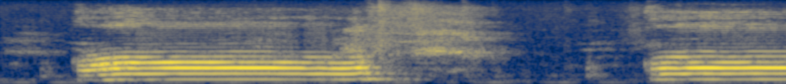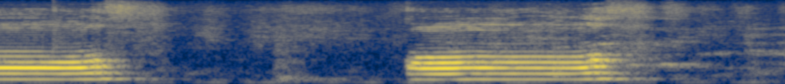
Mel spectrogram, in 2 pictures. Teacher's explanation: कौफ अदा हो रहा है ज़बान की जड़ और कौवे से। ज़बान की जड़ और कौवे से।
